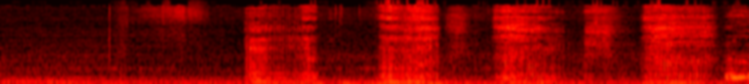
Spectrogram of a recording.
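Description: Four loud, rough, rattling breaths in steady rhythm over a few seconds, with faint room noise; typical snoring.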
